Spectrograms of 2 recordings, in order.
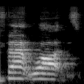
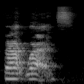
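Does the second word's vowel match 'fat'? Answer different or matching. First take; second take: different; matching. First: The second word's vowel differs from 'fat'. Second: The second word's vowel rhymes with 'fat'. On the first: "I don't know if it's supposed to be fat watts" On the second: "I wanted this to rhyme"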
